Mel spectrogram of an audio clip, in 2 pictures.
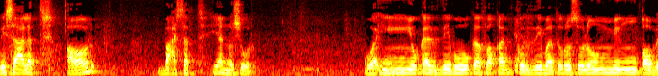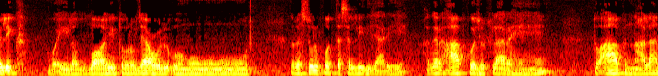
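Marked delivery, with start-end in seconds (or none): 5.5-13.7 chanted tilawat of the verse; Quranic recitation. Shown as a demonstration. Teacher recites the verse before explaining it, chanted.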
